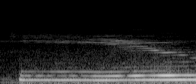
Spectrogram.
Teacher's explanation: there's a little bit of an e sound right before the y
